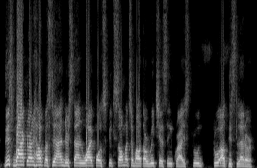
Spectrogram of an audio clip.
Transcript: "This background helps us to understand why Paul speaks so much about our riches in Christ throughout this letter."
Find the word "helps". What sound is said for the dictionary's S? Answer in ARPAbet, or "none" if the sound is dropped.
none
